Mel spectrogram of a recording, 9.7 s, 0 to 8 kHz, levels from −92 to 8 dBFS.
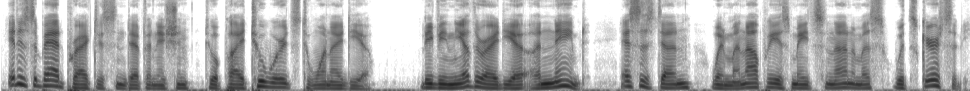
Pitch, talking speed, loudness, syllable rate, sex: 125 Hz, 180 wpm, -17 LUFS, 5.9 syllables/s, male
